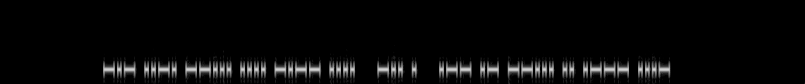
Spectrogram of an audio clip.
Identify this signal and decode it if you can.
Morse code, heard as a keyed tone, about 34 wpm, 690 Hz. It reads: KF7HYH DE WA7IJV
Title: USA Callsign DE Callsign - 6 Characters - 35wpm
